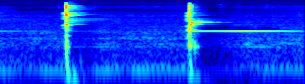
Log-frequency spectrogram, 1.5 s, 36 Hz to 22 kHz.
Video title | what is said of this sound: Restoring a Boat Trailer- Part 4 | you hear that tinny sound. That seal is now all the way in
